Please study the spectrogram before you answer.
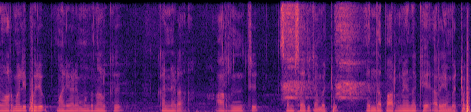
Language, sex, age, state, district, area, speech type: Malayalam, male, 18-30, Kerala, Kasaragod, urban, spontaneous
